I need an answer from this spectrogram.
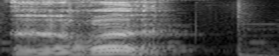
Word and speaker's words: heureux: heureux. إذا لاحظتم في هذه الكلمة حرف H لم ينطق لأنه من بين الحروف الصامتة، أي الحروف التي لا تنطق في اللغة الفرنسية، أو إذا نطقناها فننطقها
